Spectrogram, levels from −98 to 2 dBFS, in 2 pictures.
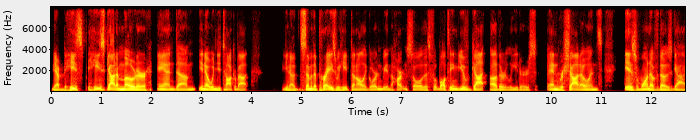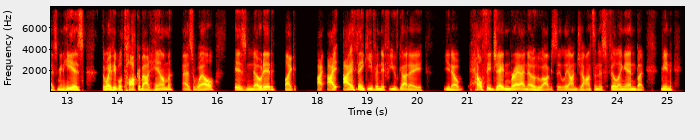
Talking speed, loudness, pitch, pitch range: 205 wpm, -22 LUFS, 105 Hz, 100-115 Hz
